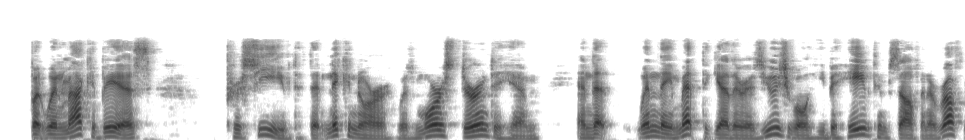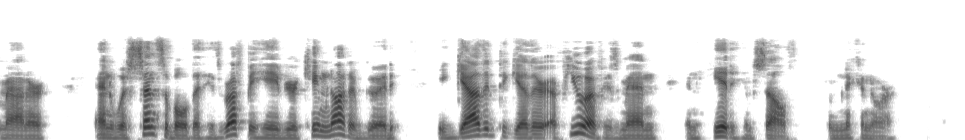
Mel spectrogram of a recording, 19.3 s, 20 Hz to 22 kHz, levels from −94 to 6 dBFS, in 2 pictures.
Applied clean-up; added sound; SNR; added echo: none; none; none; none.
